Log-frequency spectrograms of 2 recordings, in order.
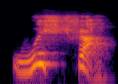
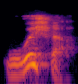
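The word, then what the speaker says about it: wicca: wicker was originally pronounced wisha it is an Anglo-Saxon word with a soft C what's the hard C of Irish and Scottish Gaelic so remember it's Wisher and it can be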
